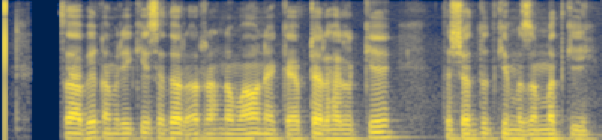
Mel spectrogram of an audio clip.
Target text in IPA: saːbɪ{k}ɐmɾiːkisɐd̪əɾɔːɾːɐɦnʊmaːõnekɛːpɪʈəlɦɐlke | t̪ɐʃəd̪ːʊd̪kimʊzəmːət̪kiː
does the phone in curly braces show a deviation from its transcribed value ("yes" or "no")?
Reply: yes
